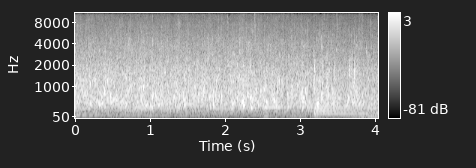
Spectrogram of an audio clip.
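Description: Rushing river water picked up by a GoPro action camera on a flotation device: a steady, dense rush of moving water.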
